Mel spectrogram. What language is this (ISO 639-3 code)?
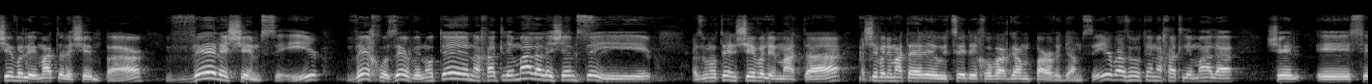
heb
